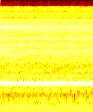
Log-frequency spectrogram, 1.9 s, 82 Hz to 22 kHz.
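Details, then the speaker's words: Cheap knock-off hand dryer's brushed vacuum-cleaner-type motor, dated December 2021, with a brush stuck in its holder, run on a bench supply: steady buzzy whine with a rough gritty edge, speed even, drawing heavy current; commutator bars suspected bad. "oh that sounds horrendous that sounds bad that's drawing some current that the very act hates that oh that is not good this is shot I think some combar are gone bad"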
